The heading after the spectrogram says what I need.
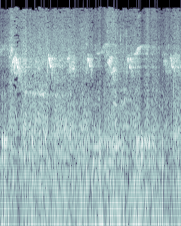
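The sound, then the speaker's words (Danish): Birdsong in a park: repeated high chirps recur every half second or so over a loud, steady wash of outdoor background noise. “Ja, så har vi fuglekvider. Vi sidder nemlig ude i parken nu for at få lydhørhed for Peter Henning.”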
